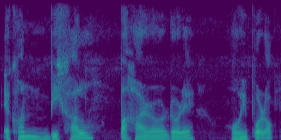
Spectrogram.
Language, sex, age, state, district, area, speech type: Assamese, male, 18-30, Assam, Biswanath, rural, spontaneous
